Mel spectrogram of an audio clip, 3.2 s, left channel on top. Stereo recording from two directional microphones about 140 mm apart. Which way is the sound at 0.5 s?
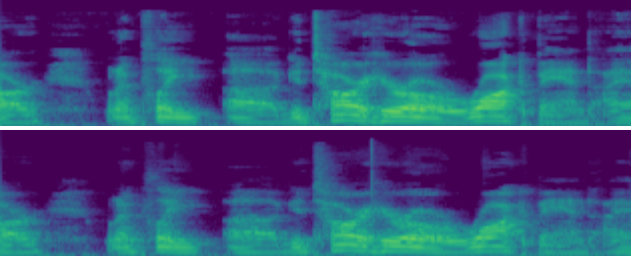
15° left (ahead or behind).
